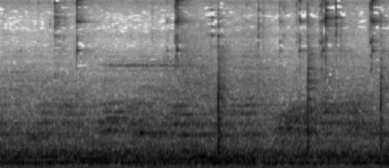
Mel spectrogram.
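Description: Knitting needles clicking lightly against each other, a scattered run of sharp little clicks as stitches are knitted and bound off one by one.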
